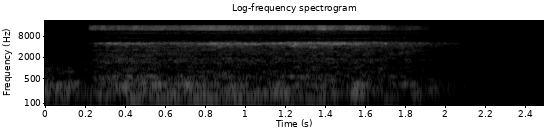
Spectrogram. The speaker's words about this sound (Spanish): Si ponen la mano en el pecho y ponen la mano en el estómago, lo que tiene que em, inflarse, por así decirlo, es el estómago, ¿ok? Entonces respiramos, botamos, hacemos otra respiración.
